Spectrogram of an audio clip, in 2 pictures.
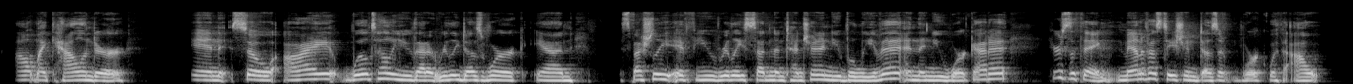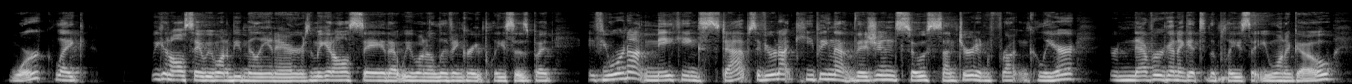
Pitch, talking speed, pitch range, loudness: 195 Hz, 210 wpm, 180-210 Hz, -15 LUFS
